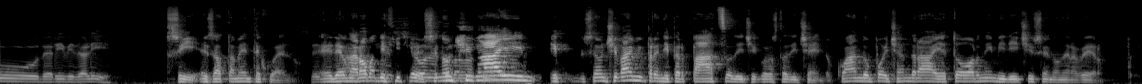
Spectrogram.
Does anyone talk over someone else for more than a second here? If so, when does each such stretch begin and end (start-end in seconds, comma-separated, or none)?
3.0-5.1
